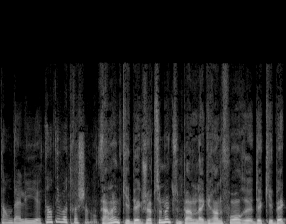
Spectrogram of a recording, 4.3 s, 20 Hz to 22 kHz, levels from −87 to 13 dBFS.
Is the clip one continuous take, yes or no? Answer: yes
